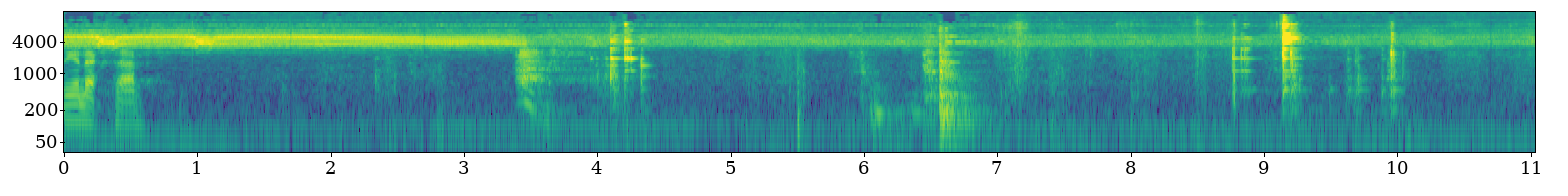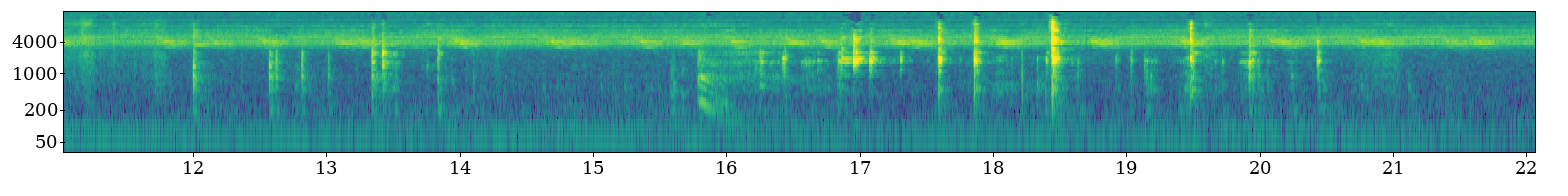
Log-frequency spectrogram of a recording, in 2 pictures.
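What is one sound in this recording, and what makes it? Metal clanks and clicks against a truck wheel.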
